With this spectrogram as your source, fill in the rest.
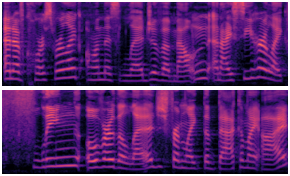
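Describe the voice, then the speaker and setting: This woman has a fairly high pitch, ordinary pitch variation and a moderate pace, with an unremarkable speaking voice. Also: hardly any pauses. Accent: American. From New York, Nyack. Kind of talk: casual interview chat. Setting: studio.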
